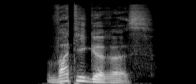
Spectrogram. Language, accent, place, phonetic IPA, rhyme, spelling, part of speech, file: German, Germany, Berlin, [ˈvatɪɡəʁəs], -atɪɡəʁəs, wattigeres, adjective, De-wattigeres.ogg
- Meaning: strong/mixed nominative/accusative neuter singular comparative degree of wattig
